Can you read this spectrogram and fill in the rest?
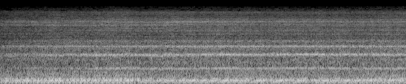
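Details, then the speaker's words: LS-swapped Oldsmobile Cutlass with a standalone swap harness and GM computer, just started with a second battery after a drained battery: steady idle with a thin, constant high squeal of belt noise; cause not determined. "yeah that second battery is definitely helping we got a little bit of belt noise"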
